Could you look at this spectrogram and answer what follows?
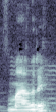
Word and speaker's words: madre: This fricative sound is also a present when there's a consonant cluster. So the verb to open is pronounced abrir, mother, madre. And the verb agradar, how does that sound? Agrada. Exactly. Again, with fricative sounds.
